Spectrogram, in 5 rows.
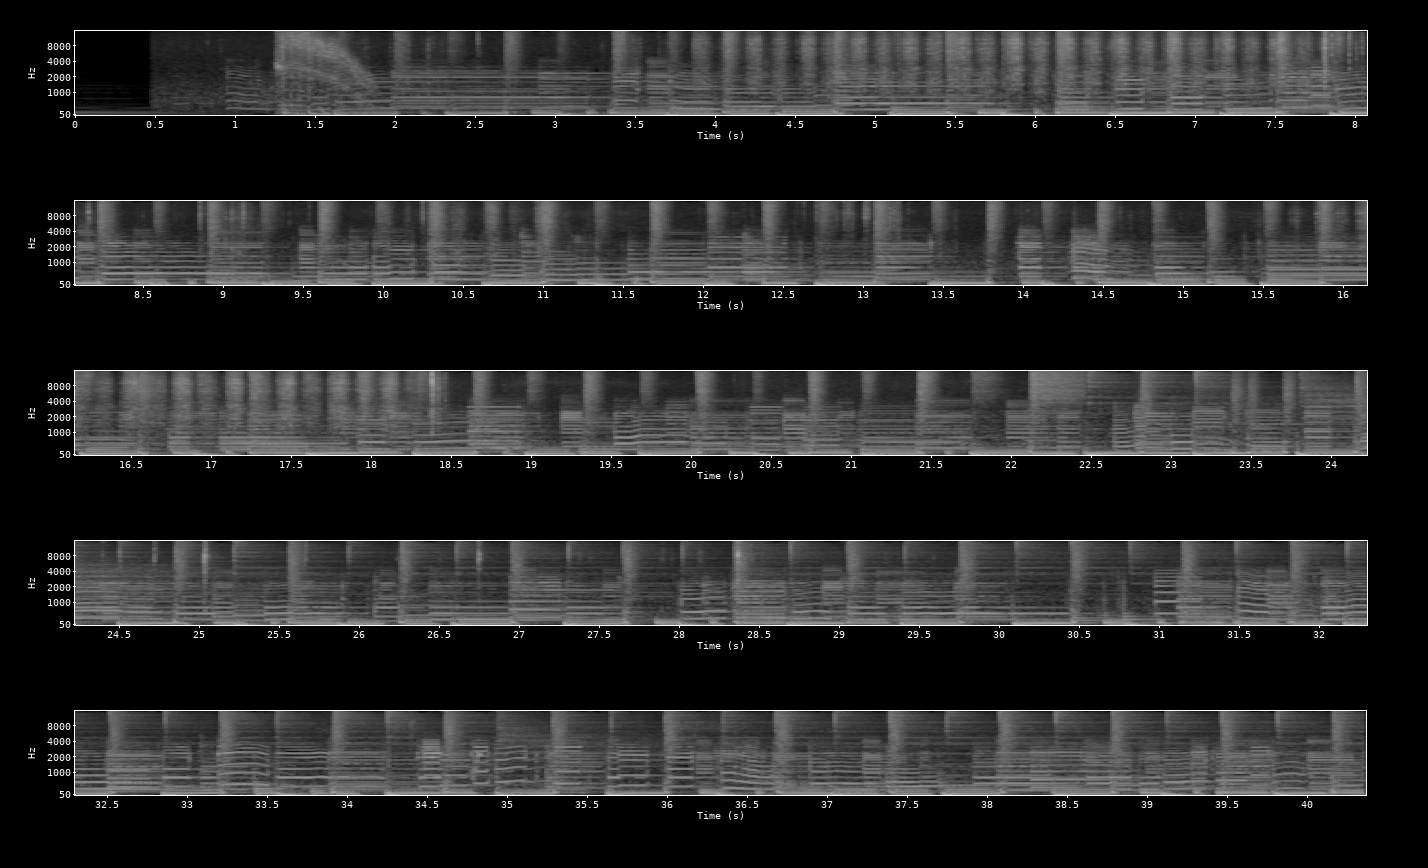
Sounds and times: Music: 0.0 - 40.3.

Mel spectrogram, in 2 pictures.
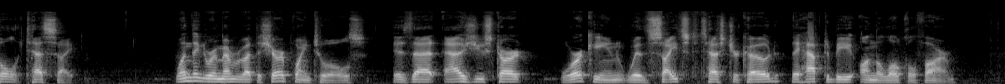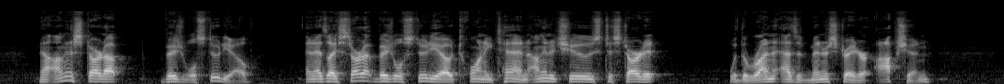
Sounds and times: Speech: 0.0 - 0.9, 1.8 - 9.6, 10.4 - 19.4.

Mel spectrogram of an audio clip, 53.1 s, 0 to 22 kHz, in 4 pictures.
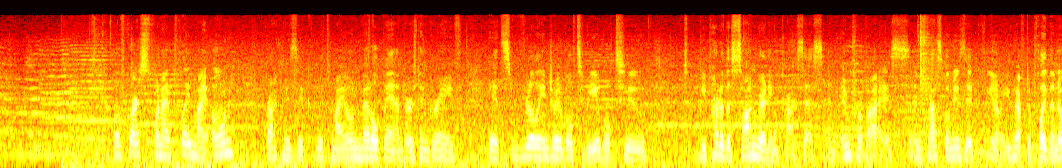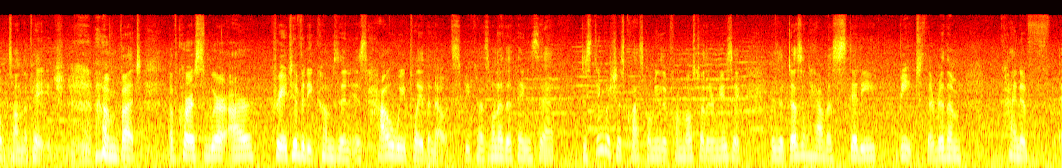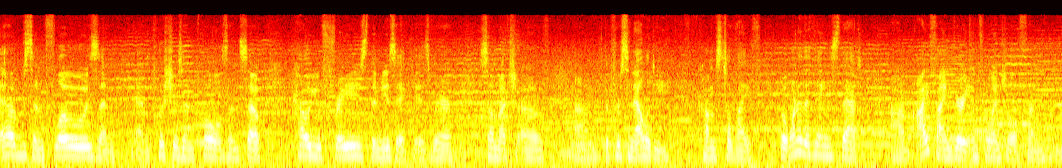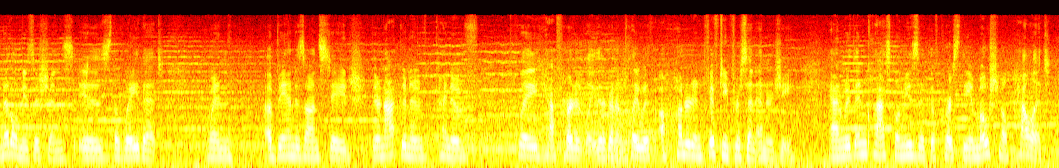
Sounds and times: Music: 0.0 - 53.0
Speech: 1.3 - 41.8, 42.4 - 53.0.

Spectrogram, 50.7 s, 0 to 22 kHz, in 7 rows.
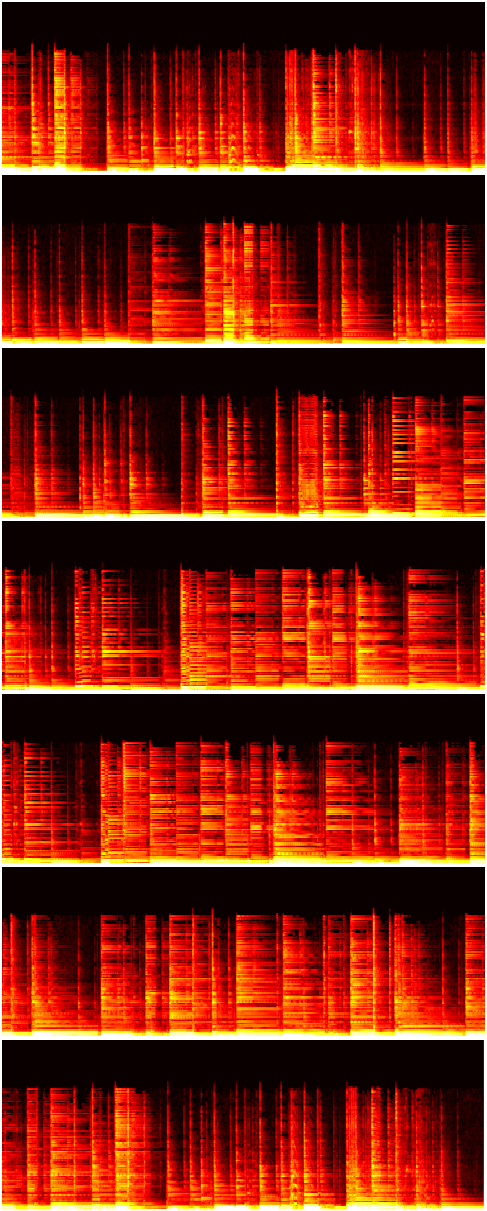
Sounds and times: Acoustic guitar: 0.0 - 50.7
Strum: 0.0 - 50.7.

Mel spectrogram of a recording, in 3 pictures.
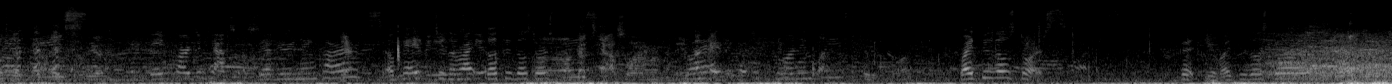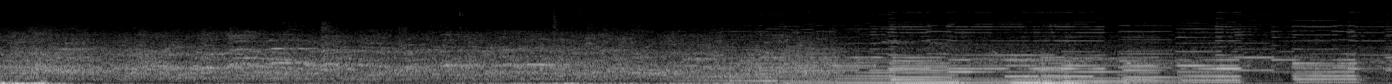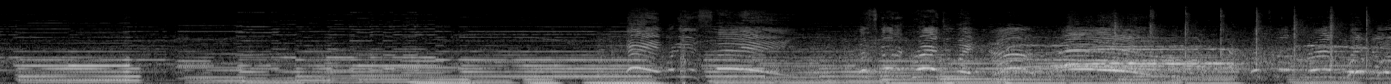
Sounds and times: Music: 20.6 - 41.7.

